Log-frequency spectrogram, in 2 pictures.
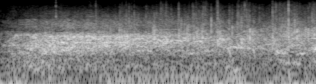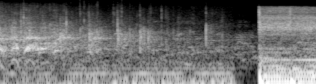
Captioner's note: laughter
